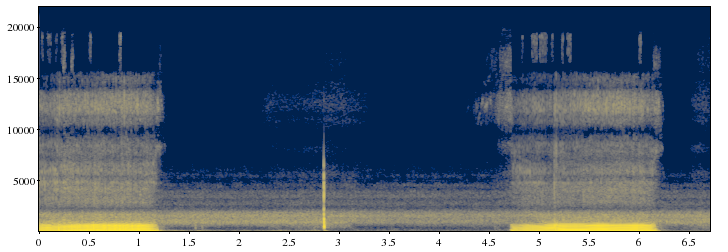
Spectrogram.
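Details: Pug snoring while asleep: a loud buzzing snore over a second long, a single sharp click in the quiet gap, then another drawn-out rasping snore.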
